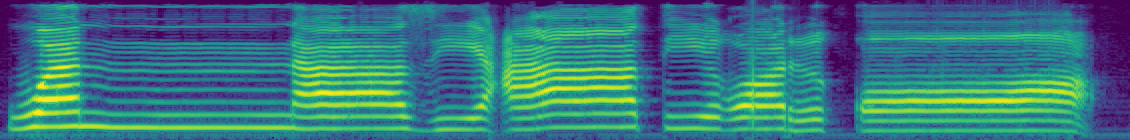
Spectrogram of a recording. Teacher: نون کے اوپر ہم غنہ کریں گے اور کھڑی زبر کو کھینچیں گے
